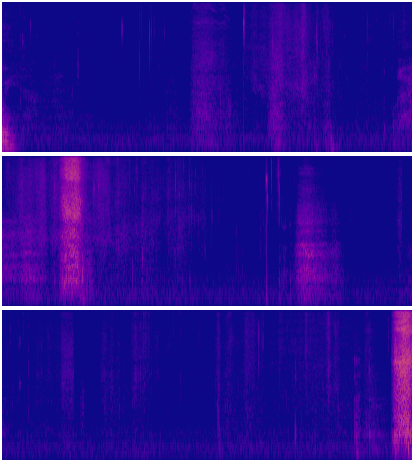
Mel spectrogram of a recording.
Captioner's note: pause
